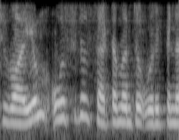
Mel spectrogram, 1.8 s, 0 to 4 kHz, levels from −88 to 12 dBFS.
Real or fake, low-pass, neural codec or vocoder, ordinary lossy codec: fake; 3.6 kHz; codec, 16 kHz, 6 kbps, DAC; Opus, 64 kbps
